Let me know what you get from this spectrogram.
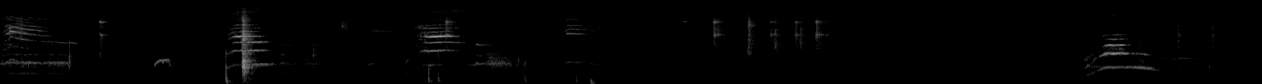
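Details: Two rescued foster kittens, Yuki and Piyo-chan, begging for food as they follow a woman preparing their warmed wet Kalkan meal in a kitchen; high harmonic meows, some sharp and rising, separated by short pauses, with clicks and kitchen clatter.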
